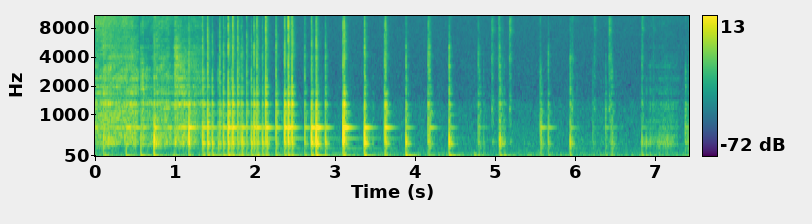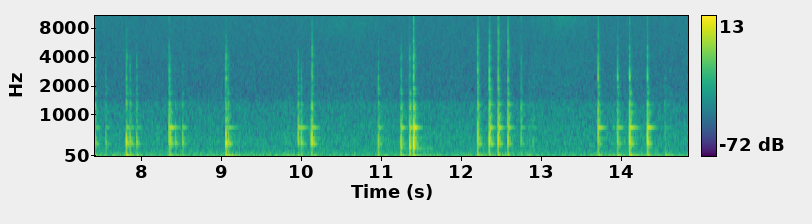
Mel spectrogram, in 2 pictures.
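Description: Long nails of both hands tap quickly on a large, solid, varnished wooden tabletop. The result is a run of short, dry wooden clicks and knocks with a steady mid-pitched resonant tone. The taps come in a dense rapid flurry for the first few seconds, then thin into irregular clusters of quick taps separated by quiet gaps.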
